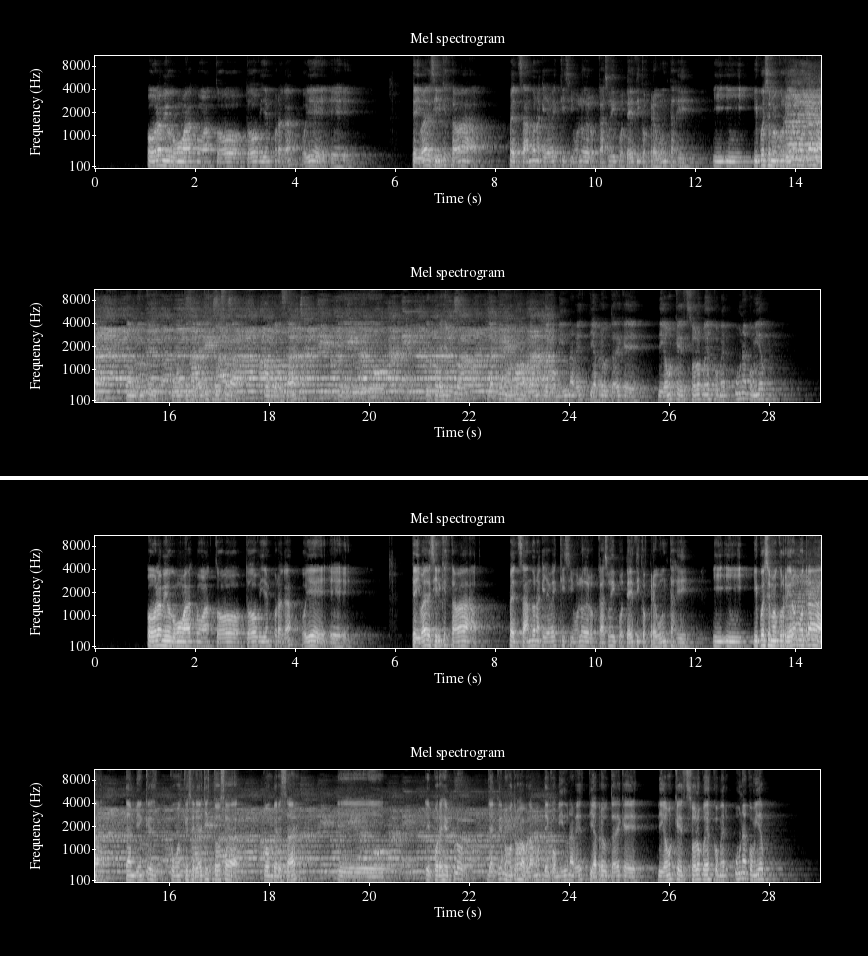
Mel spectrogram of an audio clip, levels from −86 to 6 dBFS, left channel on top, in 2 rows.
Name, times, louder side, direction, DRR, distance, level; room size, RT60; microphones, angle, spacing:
voice 1, 1.1-5.1 6.4-7.6 8.3-11.9 12.4-14.7 15.1-15.8 16.0-17.4 17.9-18.6 19.4-20.3 21.1-22.0 22.3-25.4 25.8-27.9, right 5 dB, 75° right, 11 dB, 0.4 m, -21 dB
sound 1, 13.8-23.7, left 4 dB, 25° left, 0.4 m, -24 dB
6.6 x 6.1 x 3.4 m, 1.4 s
head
